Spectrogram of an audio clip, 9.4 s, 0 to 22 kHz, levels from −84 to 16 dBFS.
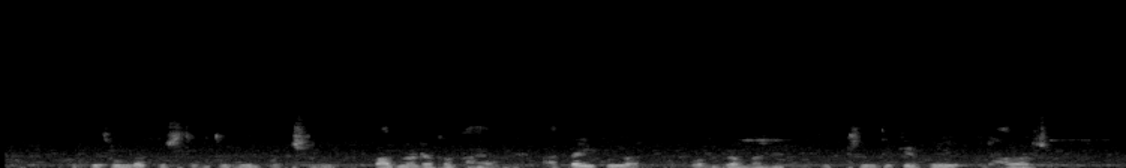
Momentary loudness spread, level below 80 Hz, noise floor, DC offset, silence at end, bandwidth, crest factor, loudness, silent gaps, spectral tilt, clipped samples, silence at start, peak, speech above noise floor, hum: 19 LU; -64 dBFS; -57 dBFS; under 0.1%; 0.6 s; 5.8 kHz; 22 dB; -29 LUFS; none; -10 dB/octave; under 0.1%; 0.6 s; -6 dBFS; 29 dB; none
